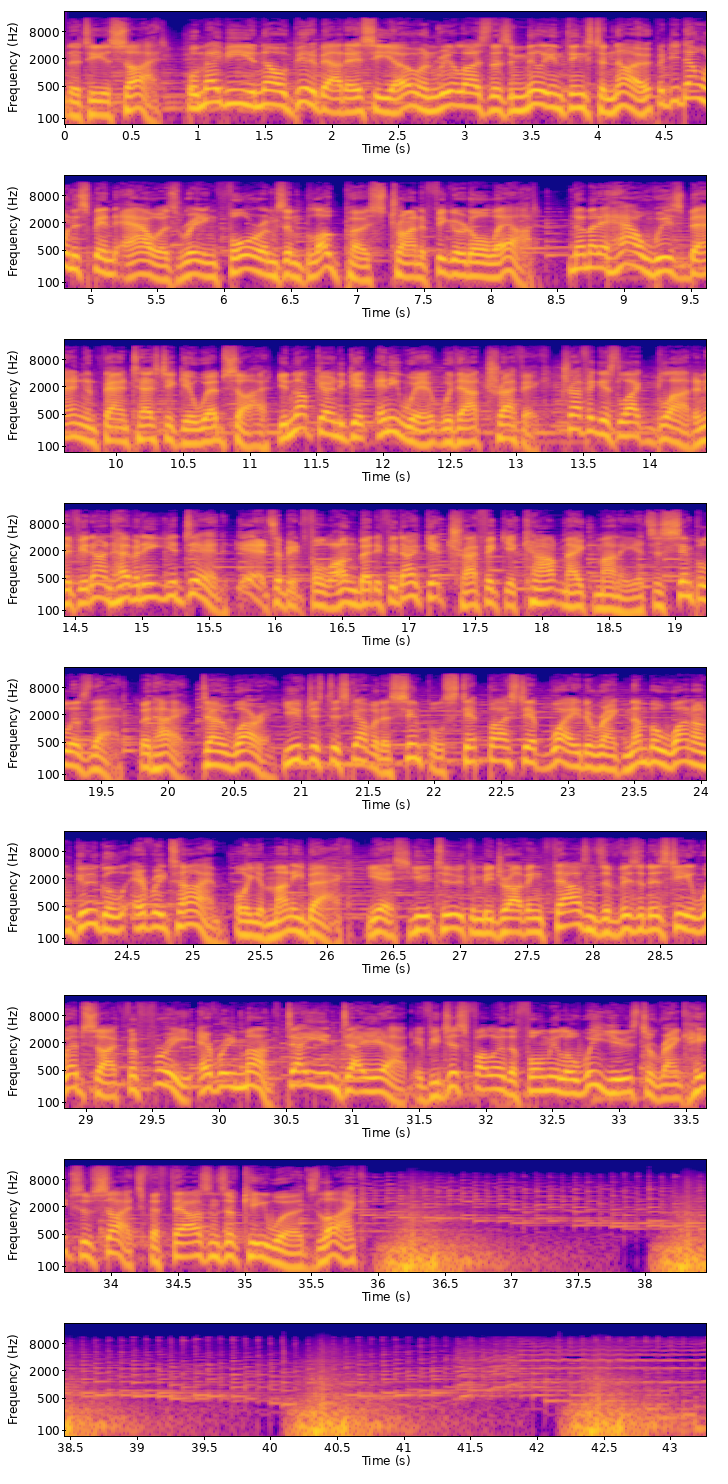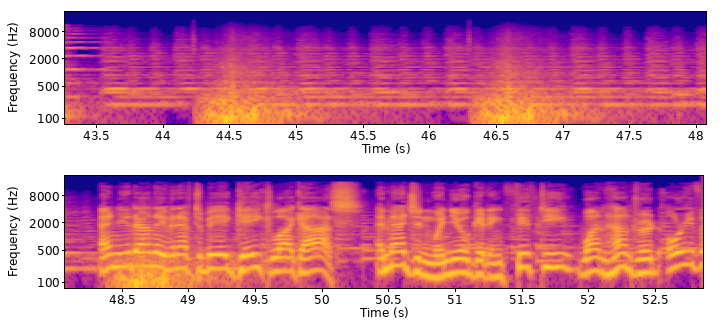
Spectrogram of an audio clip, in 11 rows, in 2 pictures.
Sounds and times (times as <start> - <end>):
Speech: 0.0 - 35.9, 48.4 - 52.8
Music: 0.0 - 52.8.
